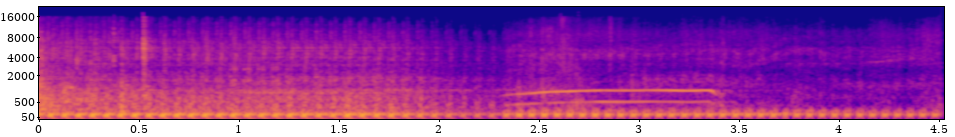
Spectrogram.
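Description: A camo-colored ATV engine chugs along steadily as it drives up from the pasture to the corral, its low, rapid pulses loud and continuous throughout, with a brief sustained tonal call rising over it partway through as the rider calls the cattle from the seat.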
